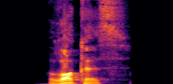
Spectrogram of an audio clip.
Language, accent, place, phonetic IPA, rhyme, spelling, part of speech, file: German, Germany, Berlin, [ˈʁɔkəs], -ɔkəs, Rockes, noun, De-Rockes.ogg
- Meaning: genitive singular of Rock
